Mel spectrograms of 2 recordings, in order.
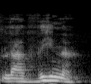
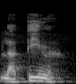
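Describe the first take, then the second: First: The middle consonant sounds like a d. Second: The middle consonant sounds like a hard t. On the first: The speaker calls it wrong. "no es ladina" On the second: The speaker calls it right.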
